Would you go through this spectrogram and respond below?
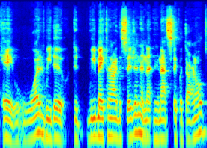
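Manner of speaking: ordinary talk, nothing marked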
